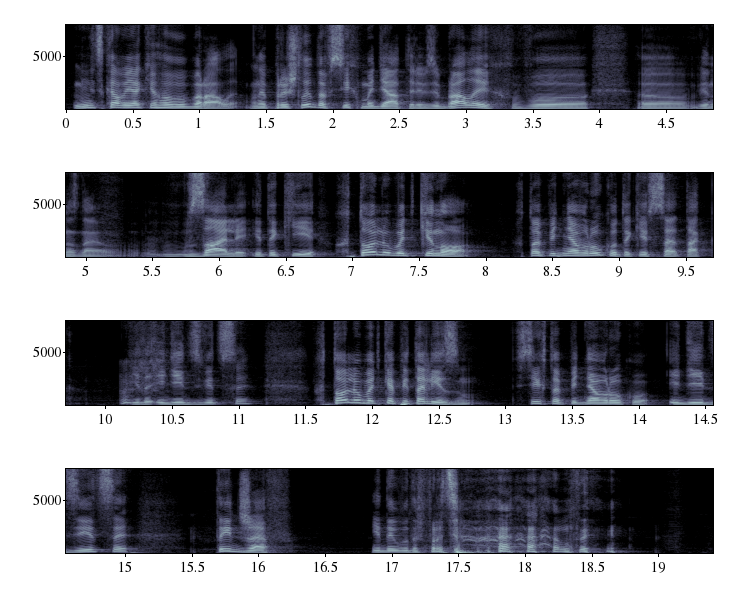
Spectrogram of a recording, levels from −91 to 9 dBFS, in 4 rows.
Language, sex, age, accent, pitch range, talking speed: Ukrainian, male, 20-39, native, 130-170 Hz, 145 wpm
